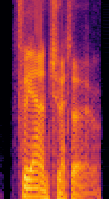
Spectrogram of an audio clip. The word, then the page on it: fianchetto: British English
